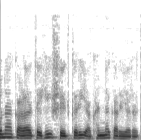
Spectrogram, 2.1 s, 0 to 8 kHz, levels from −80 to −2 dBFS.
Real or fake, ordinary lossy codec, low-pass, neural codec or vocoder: real; MP3, 64 kbps; 7.2 kHz; none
